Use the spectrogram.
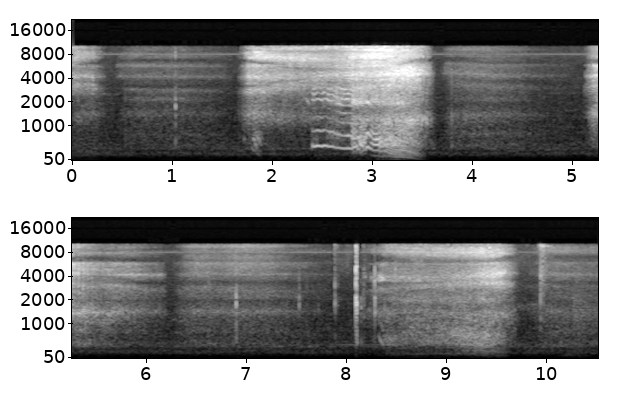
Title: snoring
